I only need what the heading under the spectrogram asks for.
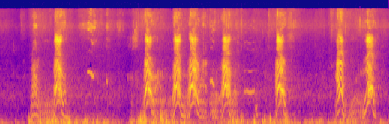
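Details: Seven-week-old Italian Greyhound puppy confronting a pig, giving high, thin yelping barks, singly and in quick pairs, roughly every half second to second, over steady low rumbling and rustling noise.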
